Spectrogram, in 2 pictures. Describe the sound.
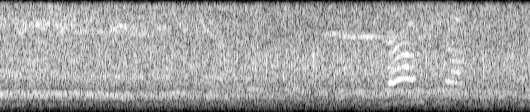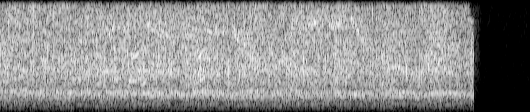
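A group of young men gives a sustained ovation to a ten-year-old girl, dense clapping mixed with cheering voices, holding at a steady loud level for about ten seconds before cutting off abruptly.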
